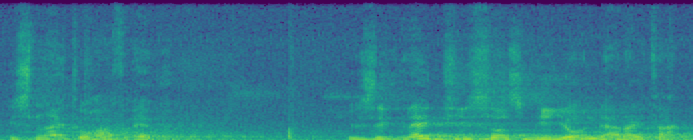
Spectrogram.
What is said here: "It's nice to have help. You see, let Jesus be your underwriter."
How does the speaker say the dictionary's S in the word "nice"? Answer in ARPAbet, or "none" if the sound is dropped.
none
